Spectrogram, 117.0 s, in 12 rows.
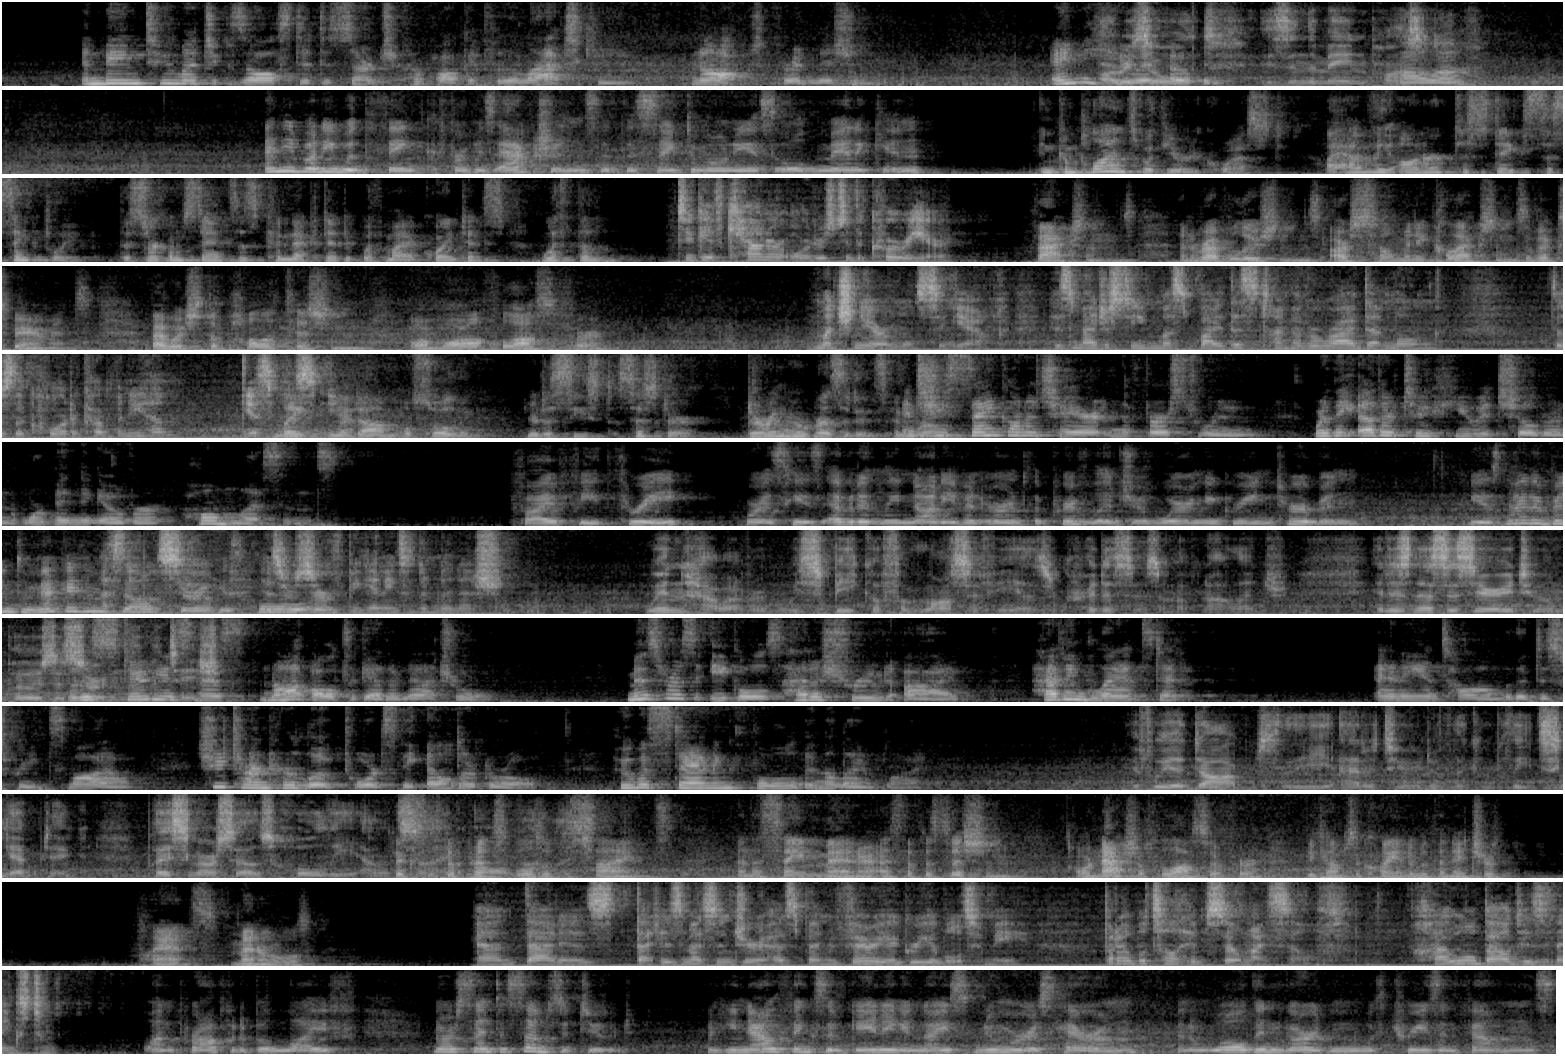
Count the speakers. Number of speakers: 6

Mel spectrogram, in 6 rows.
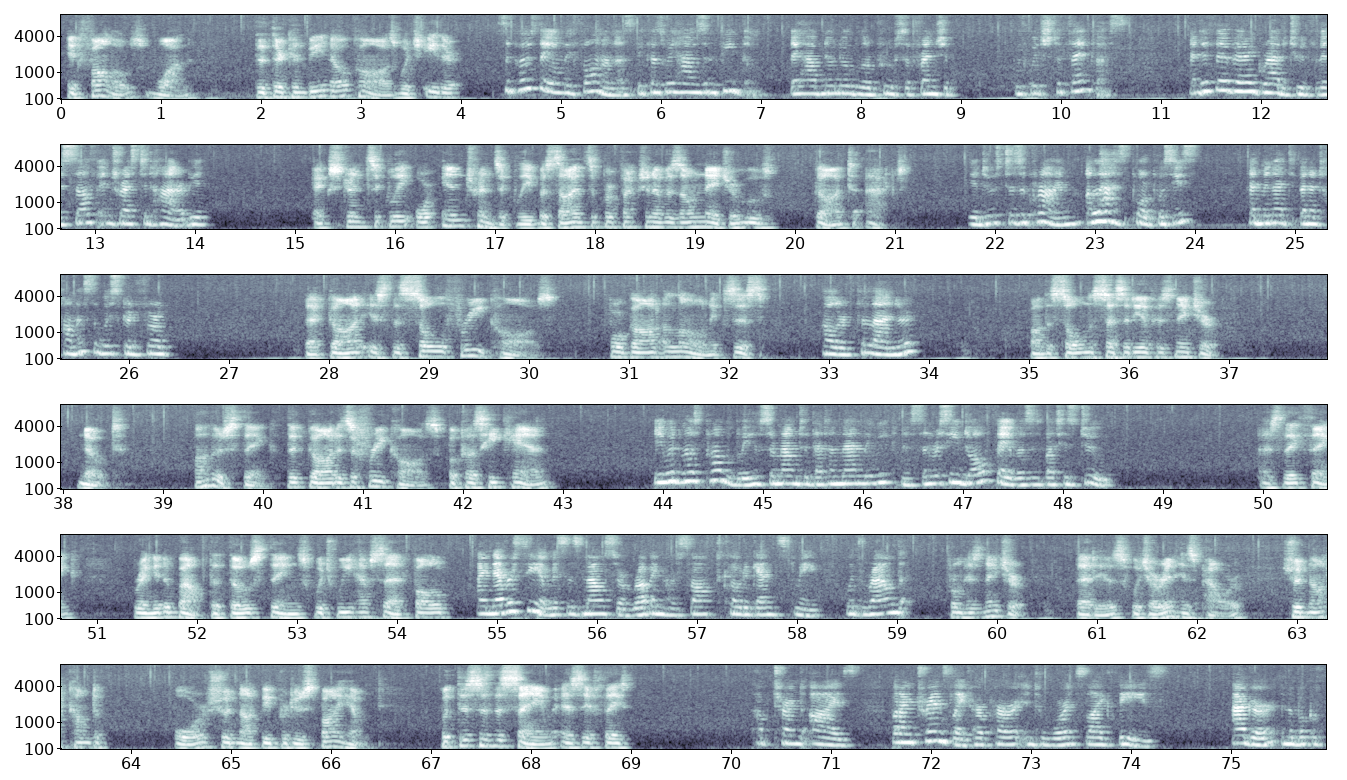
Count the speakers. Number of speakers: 2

